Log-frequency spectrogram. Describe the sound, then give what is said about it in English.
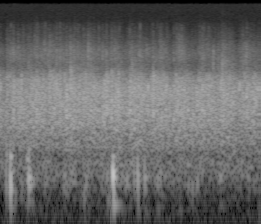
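Audience applause welcoming a guest speaker at a symposium on the Apostles' Doctrine: steady, continuous clapping from a crowd, even in loudness throughout, with no voices over it. “How about giving him a good hand today, would you?”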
